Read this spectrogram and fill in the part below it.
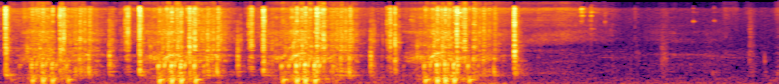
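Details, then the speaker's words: Grass trimmer or chainsaw two-stroke that stalled when warm, after installing new crankshaft seals, hand-pulled three times: each pull gives a crisp burst of firm pops, then silence; normal crankcase compression and seal. "Я думаю, відчувається. А тепер дують хлопки такі пух-пух-пух."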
